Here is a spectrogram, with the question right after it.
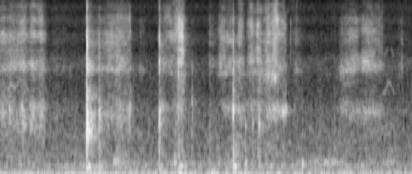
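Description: A metal spoon scrapes the inside wall of a small, hollow plastic yogurt cup held in one hand, the cup nearly empty with residue left inside. Bright, rasping scrapes repeat in short strokes, broken by four sharp ticks of the spoon against the plastic.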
